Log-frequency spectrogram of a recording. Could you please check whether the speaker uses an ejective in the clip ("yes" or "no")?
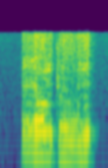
no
